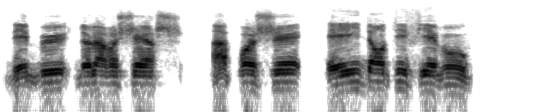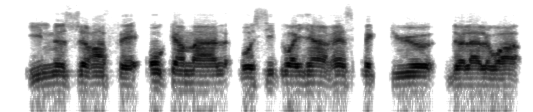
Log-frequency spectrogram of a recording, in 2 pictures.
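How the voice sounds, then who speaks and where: An actor voicing a stern male security robot in a video game, through a robotic voice filter, in a flat, monotone, announcement-like delivery. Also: sits low, no room sound, heavily acted. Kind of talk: video game dub dialogue lines.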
